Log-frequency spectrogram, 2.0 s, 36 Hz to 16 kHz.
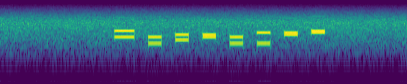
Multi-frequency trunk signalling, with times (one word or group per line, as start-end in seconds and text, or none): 0.6-0.7 KP
0.7-1.5 256270
1.6-1.6 ST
